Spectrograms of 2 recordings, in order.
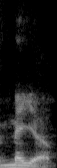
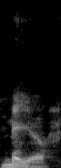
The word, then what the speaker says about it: meilleur: Or best is one syllable and it will go to two beats in English, in French, so meilleur.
